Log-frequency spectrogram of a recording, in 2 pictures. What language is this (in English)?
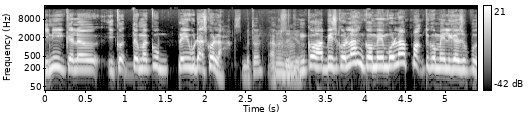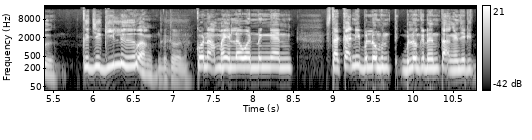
Malay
